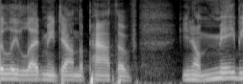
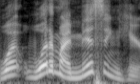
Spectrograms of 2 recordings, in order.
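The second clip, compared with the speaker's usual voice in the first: mock angry and frustrated, much higher pitch; 6 semitones higher, 4 dB louder than usual. Recounting a moment that pissed them off, retelling pissed-off frustration. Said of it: "that pissed me off. I was like".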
